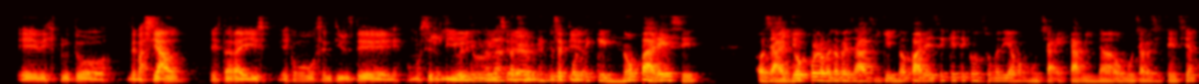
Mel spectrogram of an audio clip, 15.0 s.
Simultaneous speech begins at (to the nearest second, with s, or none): 6 s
